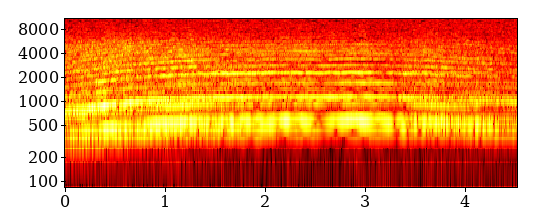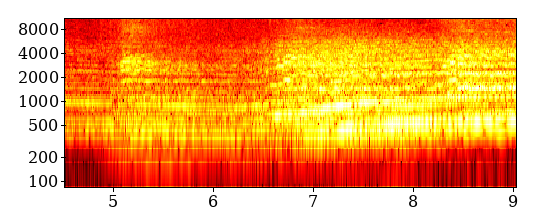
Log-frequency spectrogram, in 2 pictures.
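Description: Air-raid siren wailing: its pitch rises and holds, sags slowly, then rises again about five seconds in. This is the rising-and-falling warning of an air raid.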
